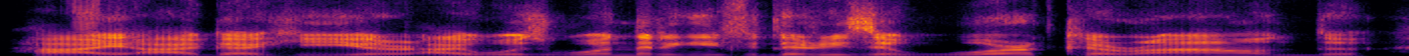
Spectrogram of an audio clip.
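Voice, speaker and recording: A man with an Italian accent presenting a business webinar and taking questions, speaking in a halting way with frequent restarts and fillers. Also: mid-range voice, sharp tone, dry recording.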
